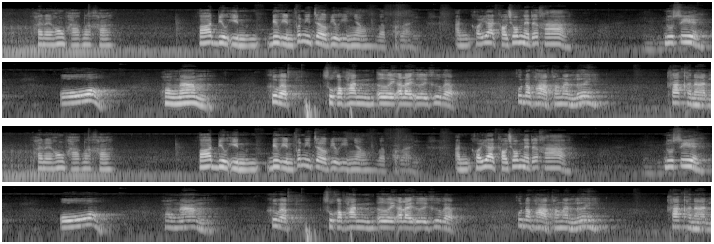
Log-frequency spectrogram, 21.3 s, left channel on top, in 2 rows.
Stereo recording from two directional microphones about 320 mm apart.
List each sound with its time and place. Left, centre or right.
0.4 s a woman's voice: centre
2.9 s a woman's voice: centre
9.9 s a woman's voice: centre
13.1 s a woman's voice: centre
